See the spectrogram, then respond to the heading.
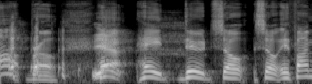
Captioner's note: laughing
